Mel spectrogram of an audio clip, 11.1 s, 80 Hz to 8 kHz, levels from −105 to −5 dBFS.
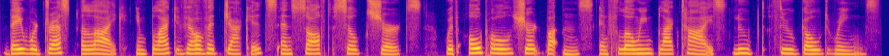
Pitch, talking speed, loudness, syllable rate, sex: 215 Hz, 130 wpm, -20 LUFS, 3.4 syllables/s, female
